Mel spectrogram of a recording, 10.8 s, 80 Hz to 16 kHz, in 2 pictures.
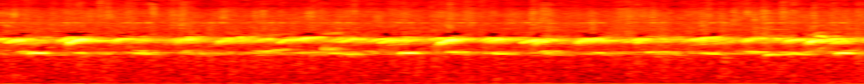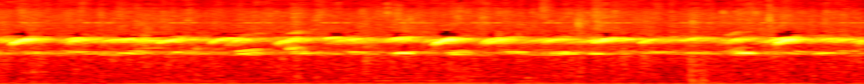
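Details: Rainy night in a Pahoa, Hawaii rainforest, October 2021, filled with a chorus of coqui frogs: stacked two-note calls, low then sharply rising, pouring out several per second from many animals, with soft rain patter beneath.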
